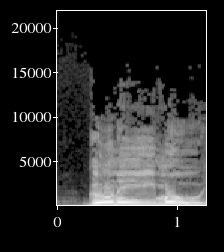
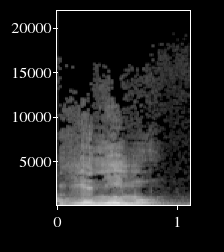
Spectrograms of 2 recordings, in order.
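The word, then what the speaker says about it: yenimu (γυναίκα μου): "Goonie moo," he says. Now, if you pronounce it the right way, Bob, it would come out yenimu. Isn't that beautiful? Not goonie moo.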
